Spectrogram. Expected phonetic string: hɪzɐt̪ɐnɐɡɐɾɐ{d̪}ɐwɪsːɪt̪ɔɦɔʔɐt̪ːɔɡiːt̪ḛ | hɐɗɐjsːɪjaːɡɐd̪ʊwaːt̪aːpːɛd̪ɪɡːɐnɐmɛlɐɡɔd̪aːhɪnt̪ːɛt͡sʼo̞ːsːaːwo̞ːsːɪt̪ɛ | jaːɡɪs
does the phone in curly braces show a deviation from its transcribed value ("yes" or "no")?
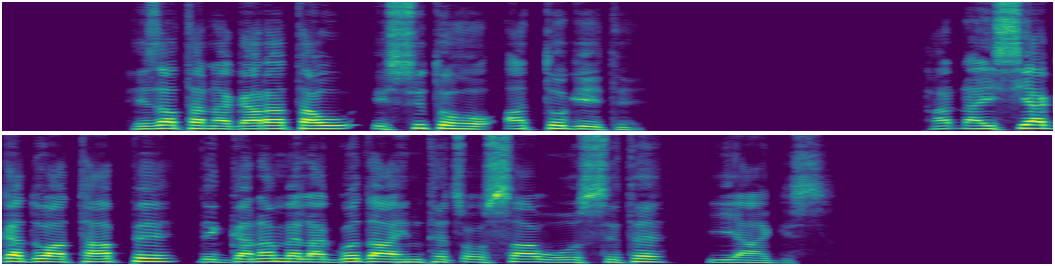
yes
